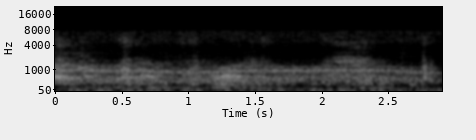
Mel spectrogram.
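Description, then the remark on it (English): A pack of Malamute sled dogs barks and yips in a steady, overlapping clamor, with a few sharper bursts standing out over a constant noisy background. “Ho, you Malamutes! Ho! Ho up there!”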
